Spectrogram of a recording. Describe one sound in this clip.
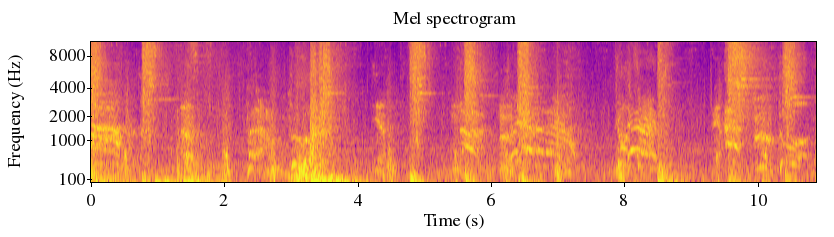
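Men grunt and shout as they fight.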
